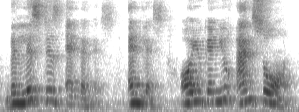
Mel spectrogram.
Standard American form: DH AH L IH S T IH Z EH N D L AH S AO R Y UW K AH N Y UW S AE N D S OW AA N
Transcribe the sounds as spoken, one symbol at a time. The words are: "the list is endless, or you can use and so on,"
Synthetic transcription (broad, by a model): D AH L IH S T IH Z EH N D L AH S AO R Y UW K AH N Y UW AE N D S OW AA N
